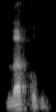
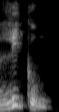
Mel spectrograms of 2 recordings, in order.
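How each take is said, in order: First: The first vowel is an a sound. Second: The first vowel is an i sound. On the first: The speaker calls it right. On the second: The speaker calls it wrong. "bukan likum"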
